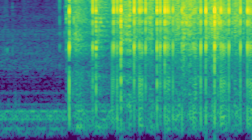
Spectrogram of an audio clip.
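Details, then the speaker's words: Welding arc on a shop repair, spitting and popping with an irregular crackle instead of a steady sizzle; the welder says it acts like a bad ground. Voltage is increased next. Erratic arc, suspected poor ground, not confirmed. "I can't believe this is going so bad. It acts like it isn't good ground."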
